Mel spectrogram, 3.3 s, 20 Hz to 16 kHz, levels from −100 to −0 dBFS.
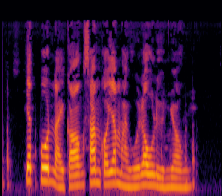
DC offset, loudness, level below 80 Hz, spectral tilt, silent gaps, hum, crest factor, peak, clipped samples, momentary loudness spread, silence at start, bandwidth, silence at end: under 0.1%; -23 LUFS; -64 dBFS; -5.5 dB/octave; none; none; 18 dB; -6 dBFS; under 0.1%; 10 LU; 0.1 s; 11.5 kHz; 0.4 s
